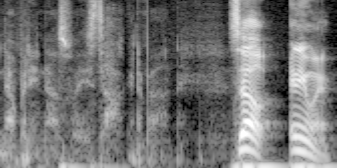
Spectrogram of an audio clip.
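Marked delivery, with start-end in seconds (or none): 0.0-1.0 hushed aside under the breath; whispered aside. Real, not acted. Muttered aside about co-host's reference.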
